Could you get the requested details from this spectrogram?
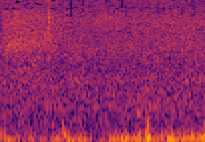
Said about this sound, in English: That's why there was no intro music, and that's why you can hear the wind in the background because I'm standing here leaning over a balcony uh, at my mentor's condominium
